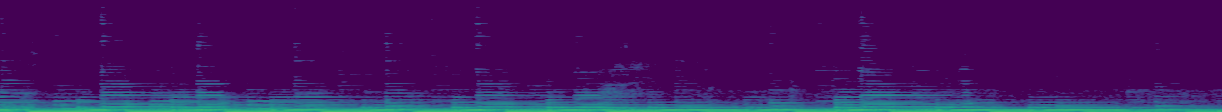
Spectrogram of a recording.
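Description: Acoustic guitar played fingerstyle: a steady repeated bass note, nearly two a second, under picked higher notes.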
